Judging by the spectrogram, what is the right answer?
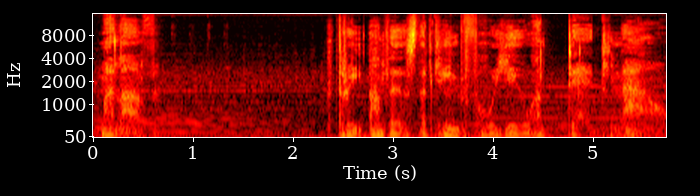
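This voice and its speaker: In a heavily acted roleplay ASMR monologue, a man plays an obsessive, lovesick kidnapper, tender yet threatening. His deep, slightly mellow voice is breathy, often sinking into whispers, with theatrical, lingering emphasis.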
